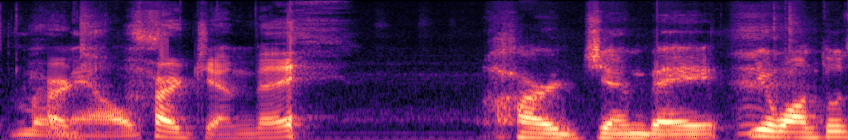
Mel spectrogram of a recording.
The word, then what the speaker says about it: djembe: like oh no what djembe it's a djembe or murabba it's djembe it's a djembe see it's a freaking djembe it starts with the D but you don't pronounce the D I knew that okay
